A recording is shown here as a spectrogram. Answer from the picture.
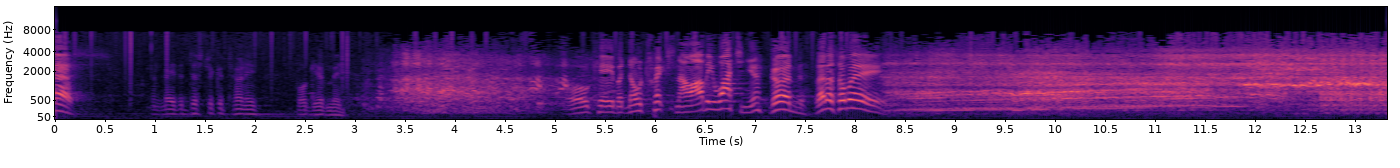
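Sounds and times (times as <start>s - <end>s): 
speech: 0.0s - 0.3s, 1.0s - 8.5s
laughter: 3.0s - 5.6s
car speeding: 8.3s - 13.2s.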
